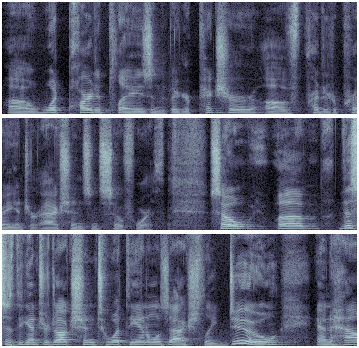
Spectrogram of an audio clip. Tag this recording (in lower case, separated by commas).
speech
